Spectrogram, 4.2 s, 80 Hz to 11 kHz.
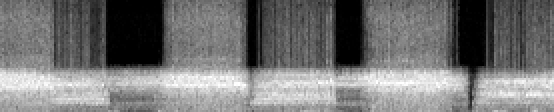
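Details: Barn owl nest in France, mother and four chicks, 30 August 2021: almost continuous overlapping rasping hisses, broken by four brief pauses, loud and dense throughout.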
